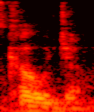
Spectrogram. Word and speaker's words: Kodjo: Make sure you don't forget the D, because the D is silent. You better spell it. Kodjo. That's Kodjo.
